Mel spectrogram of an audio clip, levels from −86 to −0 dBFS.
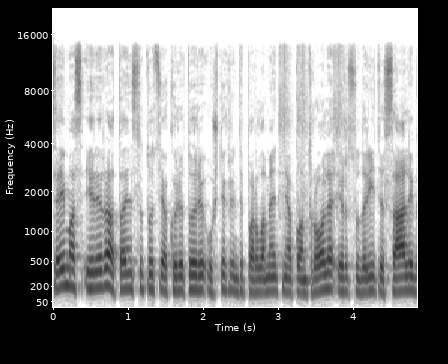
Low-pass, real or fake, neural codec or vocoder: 14.4 kHz; real; none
